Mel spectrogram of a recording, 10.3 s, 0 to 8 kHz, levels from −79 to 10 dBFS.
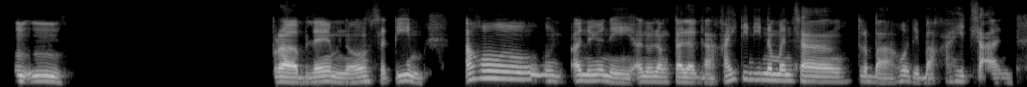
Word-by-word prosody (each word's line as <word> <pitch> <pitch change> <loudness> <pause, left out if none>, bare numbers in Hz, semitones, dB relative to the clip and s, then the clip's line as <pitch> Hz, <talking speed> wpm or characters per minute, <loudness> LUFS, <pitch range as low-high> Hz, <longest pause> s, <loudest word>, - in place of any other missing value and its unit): Mm. 140 -3 0 2.0
Problem 125 +1 +5
'no, 115 +3 +1
sa 115 - -6
team. 145 -6 -1 0.4
Ako 200 +4 +1 0.9
ano 150 0 +3
'yon, 150 -1 0
eh, 110 -2 -3
ano 130 +1 0
lang 130 -2 0
talaga 115 -3 +1
kahit 155 +7 -4
hindi 180 -3 -6
naman 160 -2 +3
sa 130 -3 +3 0.2
trabaho 130 0 -4
'di 120 - -7
ba 110 -1 -4
kahit 135 +4 -11
saan, 115 -1 -4
130 Hz, 125 wpm, -22 LUFS, 115-145 Hz, 2.0 s, Problem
